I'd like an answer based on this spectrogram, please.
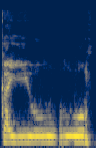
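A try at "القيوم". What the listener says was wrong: তো এখানে দুটো বিষয় আছে, আল্লাহ না, ওইটা হবে ল। আর কাইয়ুম না, এটা কয়ুম। যেখানে টান আছে ওইটা দেখে দেখে।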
